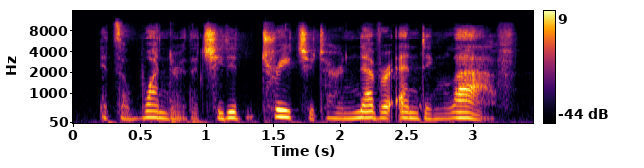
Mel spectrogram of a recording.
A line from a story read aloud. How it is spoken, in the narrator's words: whispered Alicia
